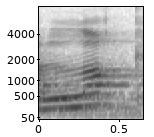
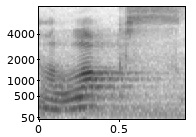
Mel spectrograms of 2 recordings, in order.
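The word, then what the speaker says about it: loch: Ở đây mình có đọc là lock, locks cũng được.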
